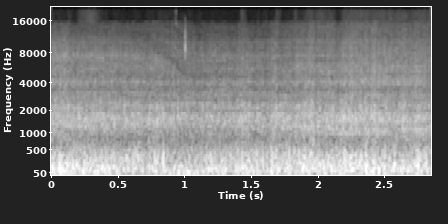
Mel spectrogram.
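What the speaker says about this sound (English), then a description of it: "your average Tenere 700 rider is not going to be riding their bike like this" A 2022 Yamaha Tenere 700 adventure motorcycle is ridden hard: a dense, loud, steady rumble mixed with wind buffeting runs throughout, with no voices.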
